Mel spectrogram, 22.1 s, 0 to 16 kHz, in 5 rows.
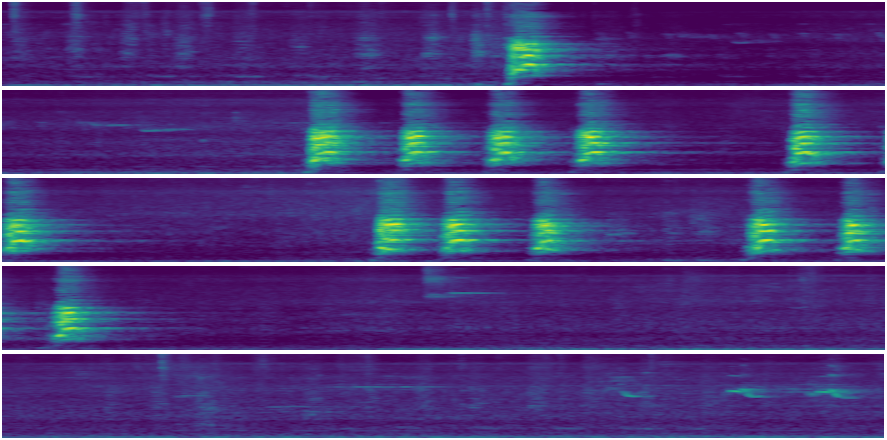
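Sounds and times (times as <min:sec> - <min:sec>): dog barking: 0:02.5 - 0:03.2, 0:05.9 - 0:09.4, 0:10.7 - 0:14.1.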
